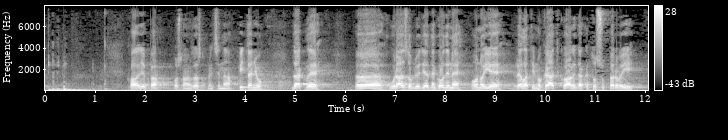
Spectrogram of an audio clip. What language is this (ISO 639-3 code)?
hrv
